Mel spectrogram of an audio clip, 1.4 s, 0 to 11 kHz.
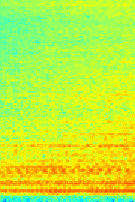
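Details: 2004 Ford Fiesta idling after water pump replacement (original complaint: squeal and accessory-belt noise from the pump); steady, even hum with no knocks, ticks or squeal; cold, radiator open to purge air; healthy.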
